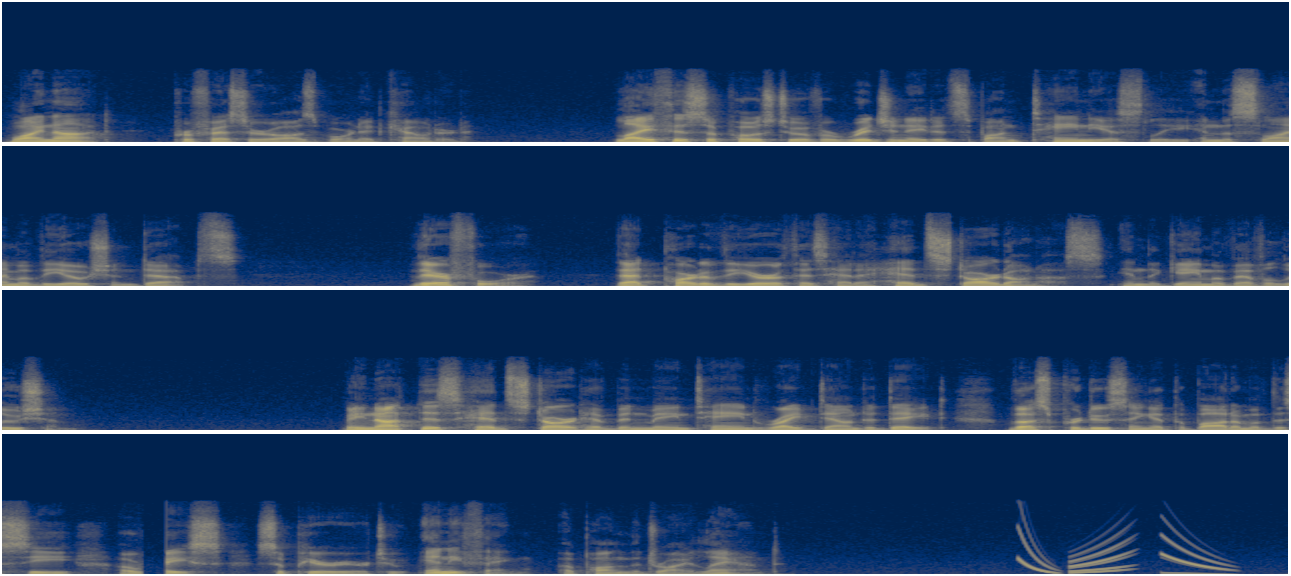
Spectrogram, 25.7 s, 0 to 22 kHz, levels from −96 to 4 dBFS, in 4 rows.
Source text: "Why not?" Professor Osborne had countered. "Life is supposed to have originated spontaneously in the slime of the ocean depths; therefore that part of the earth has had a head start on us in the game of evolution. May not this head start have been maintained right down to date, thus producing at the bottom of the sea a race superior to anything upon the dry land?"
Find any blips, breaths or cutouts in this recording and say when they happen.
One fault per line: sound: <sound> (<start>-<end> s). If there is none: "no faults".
sound: dropout (20.0-20.1 s)
sound: chirp (24.4-25.5 s)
